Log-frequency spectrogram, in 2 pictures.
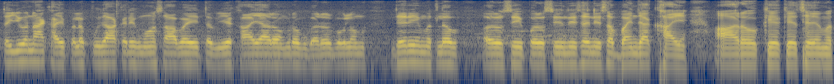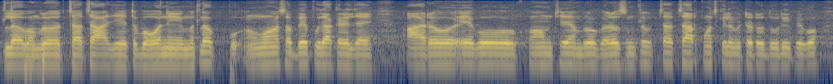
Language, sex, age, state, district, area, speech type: Maithili, male, 60+, Bihar, Purnia, rural, spontaneous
